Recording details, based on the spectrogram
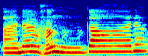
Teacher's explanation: ಅನಹಂಕಾರ ಹ ಮೇಲೆ ಆಘಾತ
